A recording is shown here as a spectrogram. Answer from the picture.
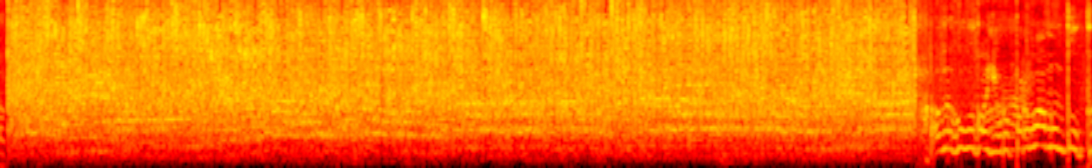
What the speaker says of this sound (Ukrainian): Вони аплодували та намагалися заспівати Бела Чао гімн італійських революціонерів.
